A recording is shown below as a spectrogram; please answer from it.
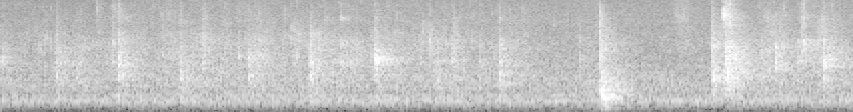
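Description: Stop bath sloshing inside a hand-held film developing tank under constant agitation, a soft swish about every two-thirds of a second. A sharp knock about six seconds in and a louder swish a second later.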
